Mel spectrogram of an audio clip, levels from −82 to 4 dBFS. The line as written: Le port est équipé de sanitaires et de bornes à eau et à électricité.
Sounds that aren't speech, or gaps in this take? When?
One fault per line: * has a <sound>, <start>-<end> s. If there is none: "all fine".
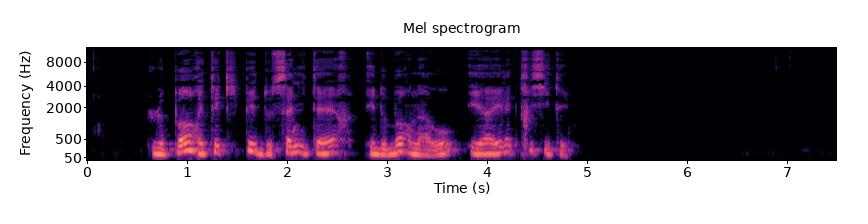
all fine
